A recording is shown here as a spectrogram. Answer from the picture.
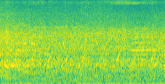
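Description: Busy street traffic noise with a steady low engine hum and people's voices in the background.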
